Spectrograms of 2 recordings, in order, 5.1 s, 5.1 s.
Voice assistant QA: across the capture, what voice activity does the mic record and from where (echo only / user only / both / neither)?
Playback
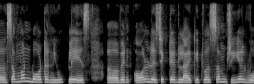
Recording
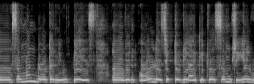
echo only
